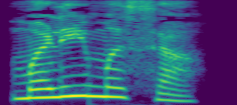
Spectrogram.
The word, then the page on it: ಮಳೀಮಸ: Kannada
